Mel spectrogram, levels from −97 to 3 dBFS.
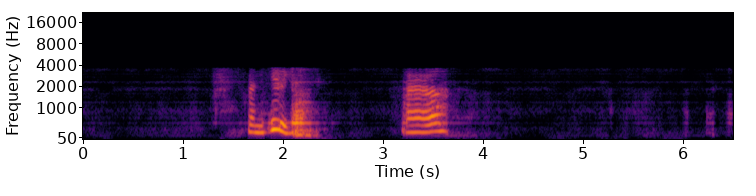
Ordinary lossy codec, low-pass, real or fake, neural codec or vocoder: AAC, 24 kbps; 3.6 kHz; fake; codec, 24 kHz, 1 kbps, SNAC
